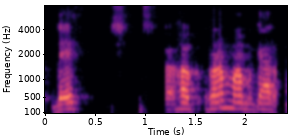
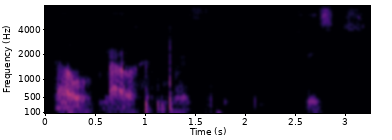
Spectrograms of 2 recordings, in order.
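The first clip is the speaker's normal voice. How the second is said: whispered prayer of disbelief; stunned whisper; 21 dB quieter than usual. Real, not acted. Viewer reacts to the aunt's story, whispering in disbelief. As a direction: breathe it out like a shocked prayer.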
